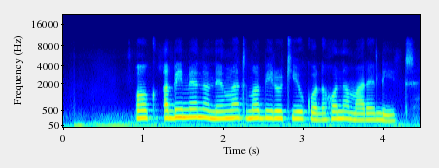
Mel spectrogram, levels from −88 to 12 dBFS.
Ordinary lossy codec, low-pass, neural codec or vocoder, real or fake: MP3, 96 kbps; 10.8 kHz; codec, 24 kHz, 0.9 kbps, WavTokenizer, large speech release; fake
